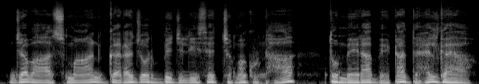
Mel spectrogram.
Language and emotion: Urdu, fearful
